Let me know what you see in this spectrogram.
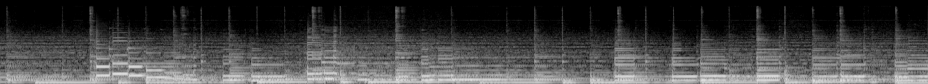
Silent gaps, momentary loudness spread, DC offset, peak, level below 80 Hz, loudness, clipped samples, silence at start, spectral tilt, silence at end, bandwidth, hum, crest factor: none; 7 LU; under 0.1%; 0 dBFS; -30 dBFS; -14 LUFS; under 0.1%; 0 s; -9 dB/octave; 0 s; 16 kHz; none; 12 dB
